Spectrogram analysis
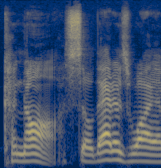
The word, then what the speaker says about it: Kanawha: kan a wh a which if you look at that looks like Kanawa at least to me I would say kana wah but I was later told everyone there pronounces it Knaus so that is why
